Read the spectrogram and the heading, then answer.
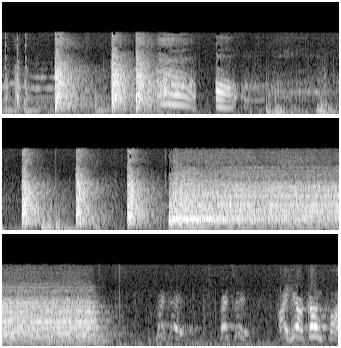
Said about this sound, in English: There is deep silence. Suddenly, the door of the bungalow is flung open.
